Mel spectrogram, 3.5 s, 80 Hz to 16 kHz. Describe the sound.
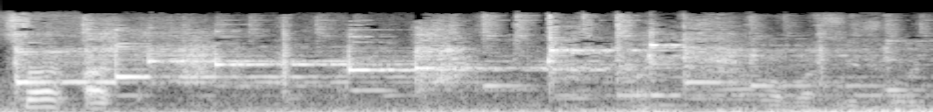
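A phone ringtone signals an incoming call inside the cab of a 2021 DAF XF truck: a quick melodic run of bright electronic notes over a steady low rumble.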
